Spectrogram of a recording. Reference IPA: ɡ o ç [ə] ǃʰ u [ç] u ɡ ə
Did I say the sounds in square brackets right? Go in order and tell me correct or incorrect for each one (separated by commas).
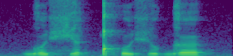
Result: correct, correct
